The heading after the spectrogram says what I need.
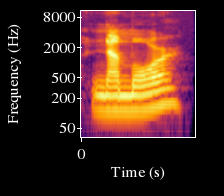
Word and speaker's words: Namor: Although I think I told y'all like off air, like his name he pronounces it Namor, which is fucking.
